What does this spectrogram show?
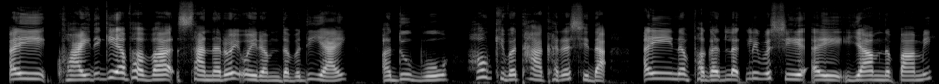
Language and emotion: Manipuri, happy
